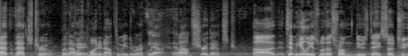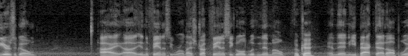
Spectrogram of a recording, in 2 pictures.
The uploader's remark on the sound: LIVE FROM THE MLB WINTER MEETINGS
